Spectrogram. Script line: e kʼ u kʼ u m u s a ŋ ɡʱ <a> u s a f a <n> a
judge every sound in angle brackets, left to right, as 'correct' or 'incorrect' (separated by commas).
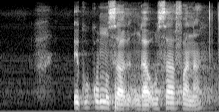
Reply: correct, correct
